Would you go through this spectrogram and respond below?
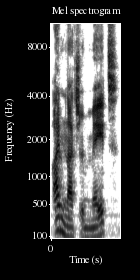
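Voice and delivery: usual speaking voice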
